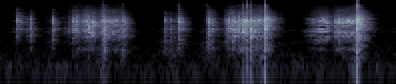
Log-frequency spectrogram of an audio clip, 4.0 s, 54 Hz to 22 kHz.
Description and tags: Sword Sheath
Sword Re-Sheathing sounds x3.
Made with a dagger i have got at home & its sheath.
Not high quality, but enough for my application.
May be useful to someone.
Combat, Dagger, Game, Medieval, Ready, Sheath, Unsheath, War, Weapon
